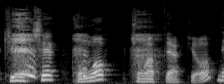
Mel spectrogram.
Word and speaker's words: 김책공업종합대학교: 이 이제 에, 예, 김정은 국무위원장 시대에 이제 이것도 어 2013년인가 14년도에 완공된 거로 알고 있는데 그 거리에 바로 김책공업대학 종업 공업 공업 종합대학 발음이 어려워요. 김책공업 종합대학교.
